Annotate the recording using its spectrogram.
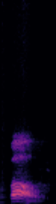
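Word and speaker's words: בוֹ: you'll learn this later it's going to be pronounced bo the letter b and the sound oh bo there's another one letter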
